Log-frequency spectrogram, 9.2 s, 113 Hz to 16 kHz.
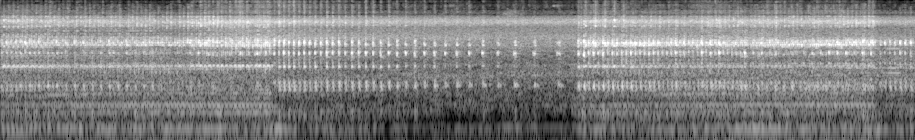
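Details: Panasonic Active Foam 8 kg washing machine, empty drum on spin: loud whirring with fast rattling tick and ringing whine. Noise during spin, gearbox and motor being checked; faulty motor noise.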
